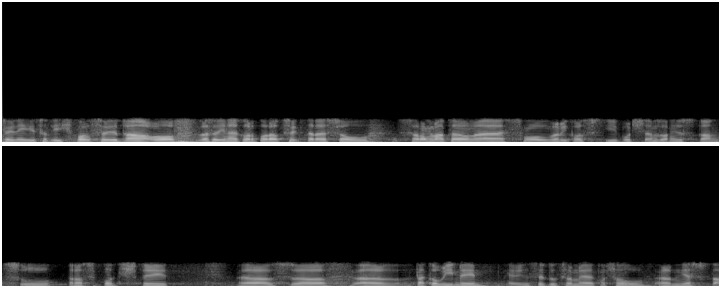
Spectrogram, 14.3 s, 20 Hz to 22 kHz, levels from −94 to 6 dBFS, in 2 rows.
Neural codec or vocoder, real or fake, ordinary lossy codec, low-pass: codec, 44.1 kHz, 1.7 kbps, Pupu-Codec; fake; Opus, 24 kbps; 3.6 kHz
